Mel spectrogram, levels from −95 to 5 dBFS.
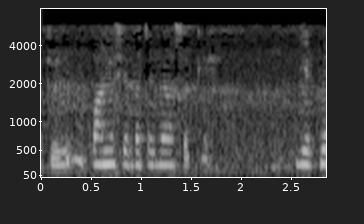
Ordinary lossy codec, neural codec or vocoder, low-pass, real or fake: MP3, 24 kbps; codec, 16 kHz, 8 kbps, FunCodec, trained on Chinese and English, 25 frames a second; 7.2 kHz; fake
